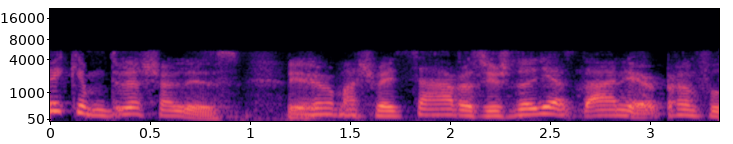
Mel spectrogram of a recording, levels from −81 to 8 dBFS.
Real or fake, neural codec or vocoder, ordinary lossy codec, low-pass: fake; codec, 16 kHz, 0.5 kbps, X-Codec, HuBERT features, trained on LibriSpeech; AAC, 32 kbps; 5.4 kHz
